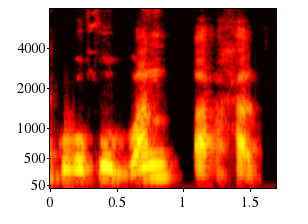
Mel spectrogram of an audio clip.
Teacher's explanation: یعنی نون کی آواز ظاہر کر دیتے ہیں ہم، اس کو لمبا نہیں کرتے. تو یہ ہے کوفو ون احد، تو یہ ہوگا اظہار.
